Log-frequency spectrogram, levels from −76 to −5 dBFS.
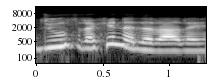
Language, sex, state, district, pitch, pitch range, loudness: Hindi, female, Chhattisgarh, Korba, 260 Hz, 210-300 Hz, -15 LUFS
